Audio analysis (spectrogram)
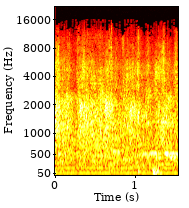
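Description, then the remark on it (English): An audience claps steadily for the children, a dense wash of many hands applauding together at a constant level, with a hint of voices mixed into the crowd noise. “Give them another big hand clap.”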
